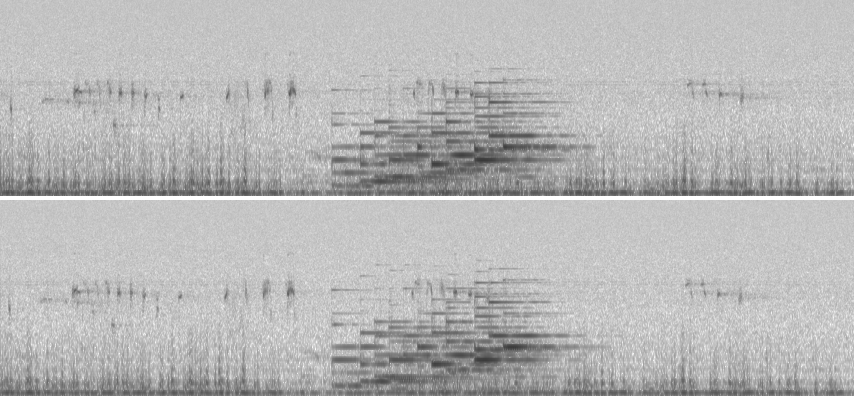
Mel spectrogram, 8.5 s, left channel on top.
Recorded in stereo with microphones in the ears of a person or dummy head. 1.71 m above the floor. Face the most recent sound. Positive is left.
turn(degrees=5)  # may be behind; listen again after turning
